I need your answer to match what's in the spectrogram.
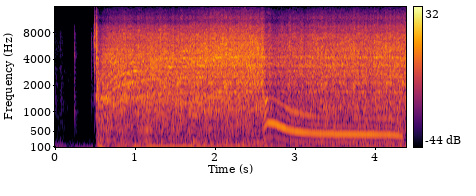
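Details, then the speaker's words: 1980s Chevy C10 abandoned about 20–22 years in the woods, cranked with a remote starter trigger and no spark plugs fitted: the starter spins the engine fast and even without compression pulses, then winds down. Good starter, engine turns freely. "Wait a minute. That's a pretty good starter right there. She is turning and burning."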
